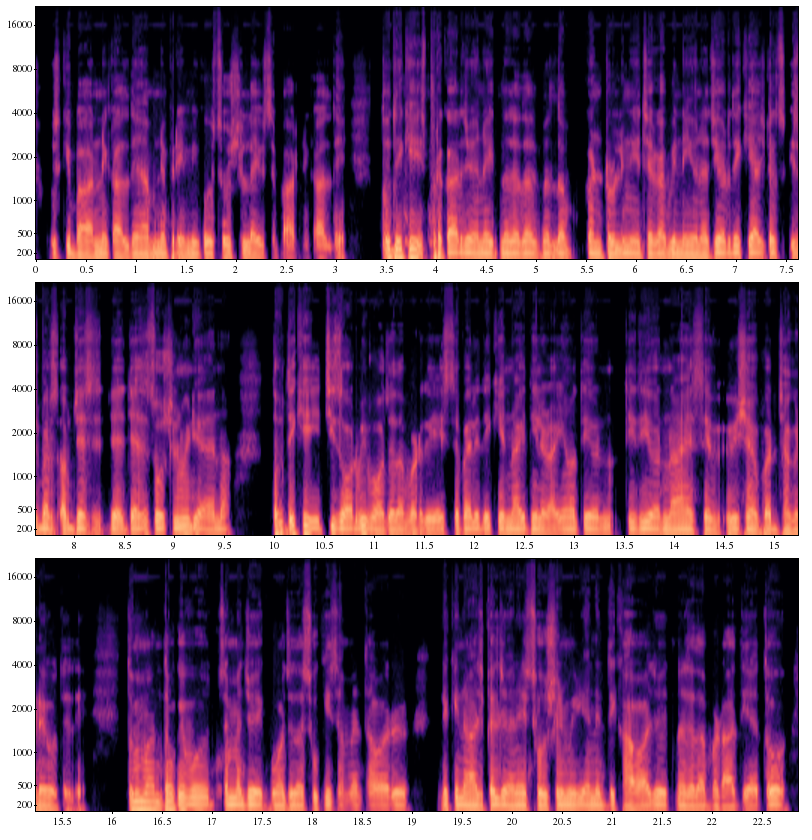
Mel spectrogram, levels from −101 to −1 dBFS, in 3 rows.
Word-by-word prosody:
उसकी - - -3
बाहर 80 -2 0
निकाल 80 -2 0
दें। 90 - 0
अपने 90 +1 +1
प्रेमी 85 +1 -1
को 90 - +1
सोशल 80 +2 -2
लाइफ़ 80 -1 -2
से - - -18
बाहर - - -6
निकाल 65 0 -7
दें। - - -5 0.4
तो - - +5
देखिए 130 +1 +4
इस 110 - -5
प्रकार 100 -1 +2
जो 100 - +3
है 90 - +1
ना 95 - +3
इतना 95 0 0
ज़्यादा 95 0 +2 0.2
मतलब 90 -1 -1 0.2
कंट्रोलिंग 90 0 +1
नेचर 90 -1 0
का 95 - +1
भी 90 +1 +2
नहीं 85 0 +2
होना 80 -1 +1
चाहिए। 100 +5 +2
और 95 - -3
देखिए 105 +1 +1
आजकल 100 0 -1
इस 90 - -1
बार 105 +1 +2
अब 90 - +1
जैसे 100 -5 0
जै 85 - +3
जैसे 100 +4 0
सोशल 105 0 +1
मीडिया 115 -1 +3
आया 95 - -3
है - - -2
ना? 95 0 -3 0.4
तो 135 - +3
अब - - +1
देखिए 120 -2 +2
एक - - -7
चीज़ 115 -2 +1
और 100 -1 +1
भी 115 - +5
बहुत 90 -3 0
ज़्यादा 90 +1 0
बढ़ 85 0 -1
गई 90 +1 0
है। 90 - 0
इससे 105 - -4
पहले 100 0 0
देखिए 95 +1 0
ना 95 +1 +2
इतनी 95 +1 +1
लड़ाइयाँ 90 +1 -1
होती 95 +1 0
और 95 - 0
होती 95 +1 -5
थी 105 - +3
और 95 -3 +1
ऐसे 95 0 0
विषयों 90 +3 0
पे 85 - +3
झगड़े 85 0 -1
होते 85 -4 -3
थे। - - -9 0.5
तो 125 - +1
मैं 125 - +6
मानता 120 -1 +3
हूँ 120 - +2
कि 115 - +5
वो 110 0 +2 0.2
समय 100 +2 +3
जो 100 +1 +3
है 100 - +4
एक 95 - -5
बहुत 95 -1 0
ज़्यादा 95 +1 +1
सुखी 90 +3 -4
समय 95 0 -9
था 95 - -6
और 95 0 -2 0.5
लेकिन 100 -1 +1
आजकल 95 +2 +2
जो 100 0 +2
है - - +1
ना 95 - +3
ये 95 - +3
सोशल 95 +1 0
मीडिया 95 0 +2
ने 95 - +2
दिखावा 90 0 -2
जो 100 - +3
इतना 95 0 -4
ज़्यादा 90 0 -1
बढ़ा 85 -1 -3
दिया 85 +1 -4
है - - -2
तो 105 0 +2
95 Hz, 280 wpm, -22 LUFS, 90-100 Hz, 0.5 s, मैं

